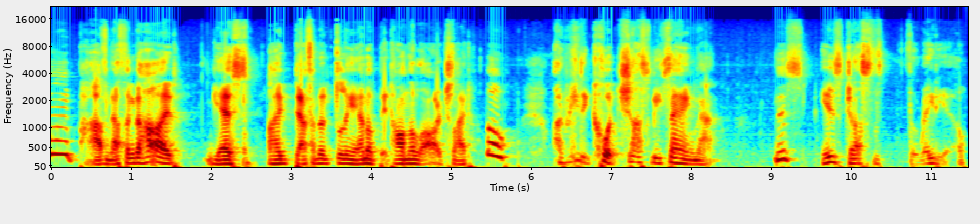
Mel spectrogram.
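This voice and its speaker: A man's put-on character voice at medium pitch, fairly slow, with long, frequent pauses. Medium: audio drama. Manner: suave, playful.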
